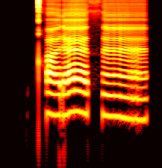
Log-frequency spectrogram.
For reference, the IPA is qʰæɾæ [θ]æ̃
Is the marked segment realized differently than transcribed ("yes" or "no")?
no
